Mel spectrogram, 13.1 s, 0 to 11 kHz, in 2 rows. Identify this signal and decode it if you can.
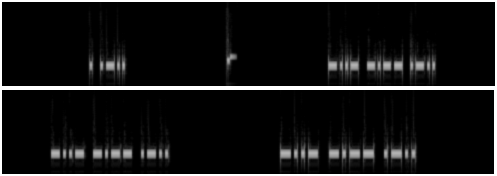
Morse code, heard as a keyed tone, about 30 wpm, 700 Hz. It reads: EL XYL XYL XYL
